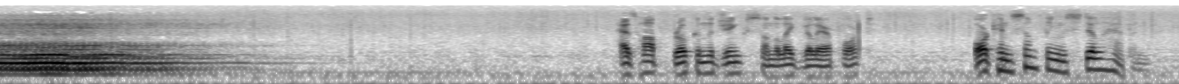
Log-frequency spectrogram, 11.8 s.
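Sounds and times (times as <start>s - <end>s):
plane thundering along the runway taking off: 0.0s - 3.1s
speech: 6.3s - 8.8s, 9.8s - 11.6s.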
